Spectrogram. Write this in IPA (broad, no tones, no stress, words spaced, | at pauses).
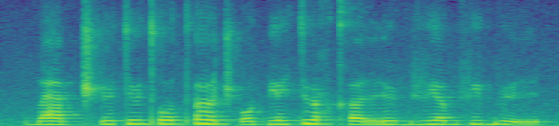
bæbt͡ʃʼy tytʼotʼœt͡ʃʼo pʲœjtʉħkʰœ ryb vʲœbfʲʉ byr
